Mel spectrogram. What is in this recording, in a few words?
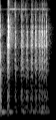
coins table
